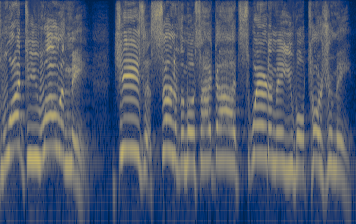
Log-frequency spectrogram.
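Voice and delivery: loud, high shouting plea; demon shouting. Acted. Possessed man shouting at Jesus, loud and high. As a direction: cry out at the top of his voice. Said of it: "he shouted at the top of his voice".

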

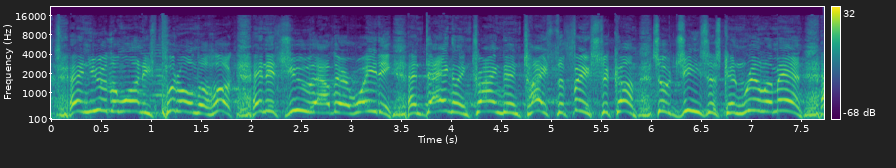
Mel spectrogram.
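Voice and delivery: high-pitched, ringing revival delivery; full-force preaching. Real, not acted. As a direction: preach at the peak of fervour. Preaching at its peak.

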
